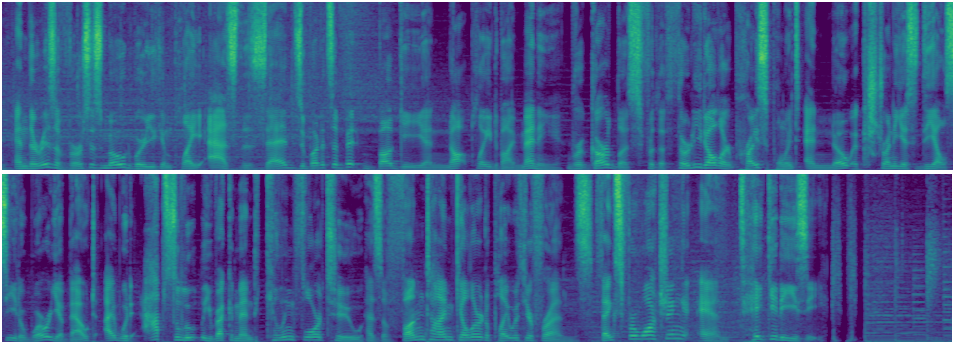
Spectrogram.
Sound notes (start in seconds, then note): none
